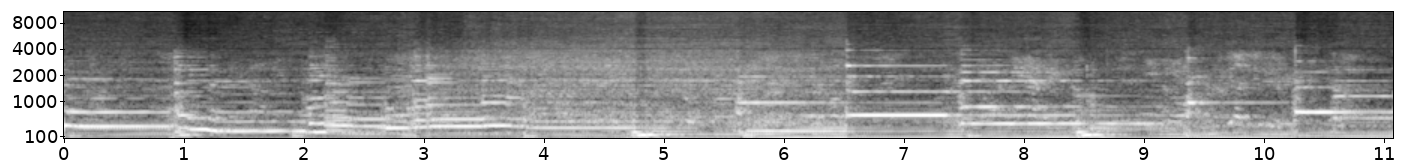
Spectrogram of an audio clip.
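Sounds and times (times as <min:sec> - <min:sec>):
live rock band playing: 0:00.0 - 0:09.4
electric guitar bending notes: 0:00.0 - 0:10.6.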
